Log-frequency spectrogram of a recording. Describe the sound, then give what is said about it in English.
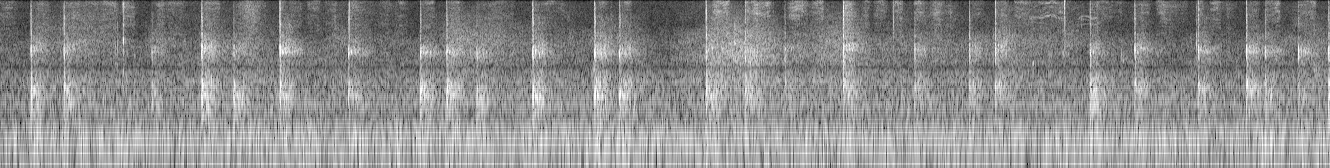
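Writing by hand while a cosmology lecture pauses: a steady, scratchy run of many short strokes and light taps, moderately faint, with no talking. “Let me write down how that's defined”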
